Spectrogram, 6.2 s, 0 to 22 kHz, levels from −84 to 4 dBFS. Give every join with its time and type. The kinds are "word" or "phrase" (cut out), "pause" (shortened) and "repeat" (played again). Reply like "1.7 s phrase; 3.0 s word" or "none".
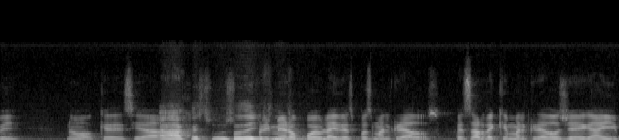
2.3 s word; 4.6 s word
